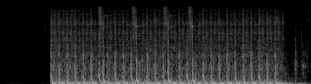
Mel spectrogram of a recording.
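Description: Gunfire in Call of Duty: Warzone erupts after a short silence: rapid automatic bursts, loud and close, with sharp repeated cracks that run for a couple of seconds and then cut off.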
